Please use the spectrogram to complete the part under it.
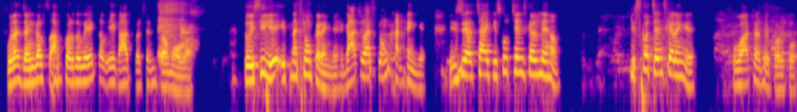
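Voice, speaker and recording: A male engineering teacher lecturing a live class in a lively voice that swings up and down. He keeps asking the students questions and answers them himself, and slows down sharply when he dictates a definition to be written down. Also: sits high. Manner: homely, colloquial teaching with everyday examples.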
